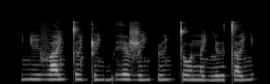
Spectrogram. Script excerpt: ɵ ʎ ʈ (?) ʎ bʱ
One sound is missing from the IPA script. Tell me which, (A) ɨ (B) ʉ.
A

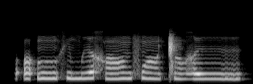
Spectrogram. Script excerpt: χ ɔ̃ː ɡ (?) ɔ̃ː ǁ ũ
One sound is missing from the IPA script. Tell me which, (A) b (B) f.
B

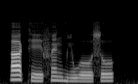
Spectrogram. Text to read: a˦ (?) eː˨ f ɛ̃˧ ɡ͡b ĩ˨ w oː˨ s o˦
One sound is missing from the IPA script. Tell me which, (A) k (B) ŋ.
A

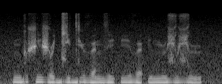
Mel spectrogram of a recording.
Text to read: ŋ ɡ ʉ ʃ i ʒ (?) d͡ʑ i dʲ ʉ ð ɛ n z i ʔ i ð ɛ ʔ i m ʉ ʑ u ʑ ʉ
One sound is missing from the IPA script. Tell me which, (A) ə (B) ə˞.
B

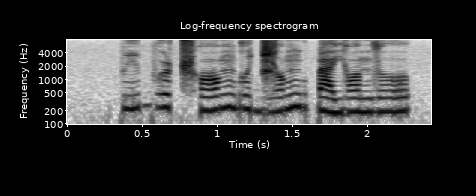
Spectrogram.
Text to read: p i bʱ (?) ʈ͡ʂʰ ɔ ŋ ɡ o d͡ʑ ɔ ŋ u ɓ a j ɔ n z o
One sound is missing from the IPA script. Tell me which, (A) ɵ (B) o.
B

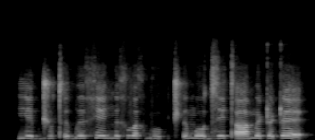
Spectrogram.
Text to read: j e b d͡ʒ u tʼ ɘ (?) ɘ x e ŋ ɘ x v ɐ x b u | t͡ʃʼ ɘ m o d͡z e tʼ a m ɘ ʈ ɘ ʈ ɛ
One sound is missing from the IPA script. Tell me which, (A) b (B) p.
A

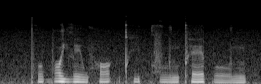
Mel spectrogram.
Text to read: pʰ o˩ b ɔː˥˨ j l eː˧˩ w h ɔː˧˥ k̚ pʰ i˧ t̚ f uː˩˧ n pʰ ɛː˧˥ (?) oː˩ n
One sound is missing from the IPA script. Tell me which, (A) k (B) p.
B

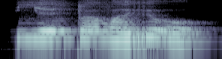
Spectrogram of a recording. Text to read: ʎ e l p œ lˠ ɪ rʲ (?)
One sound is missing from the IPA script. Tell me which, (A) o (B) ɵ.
A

